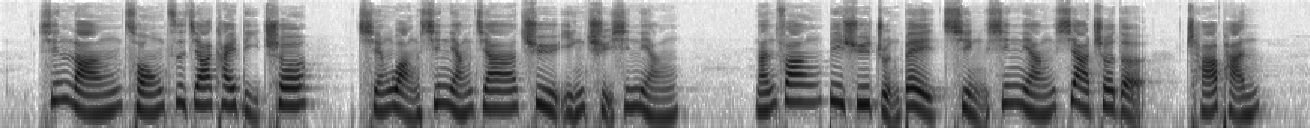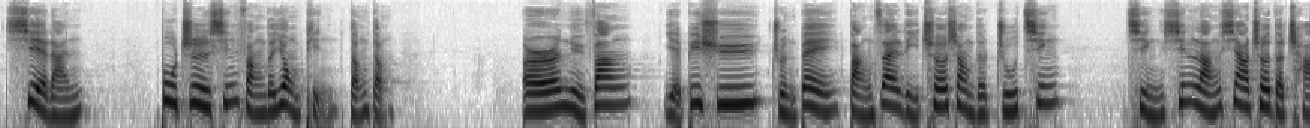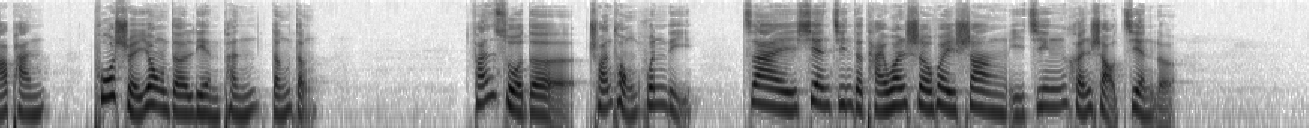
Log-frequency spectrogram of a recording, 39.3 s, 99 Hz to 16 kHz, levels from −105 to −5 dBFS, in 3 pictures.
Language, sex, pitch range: Korean, female, 195-255 Hz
